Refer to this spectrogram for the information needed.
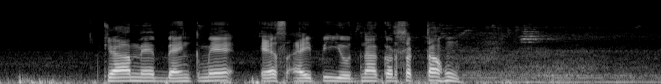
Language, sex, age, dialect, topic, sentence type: Hindi, male, 41-45, Marwari Dhudhari, banking, question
